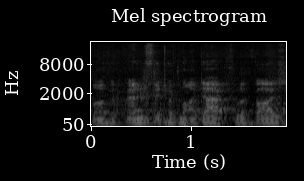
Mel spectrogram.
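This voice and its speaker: A man in his seventies rattles through a wedding speech in a mid-range voice with a completely flat delivery. He pokes fun at himself drily and teases the newlyweds in asides. The recording has the roominess of a hall plus faint noise.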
